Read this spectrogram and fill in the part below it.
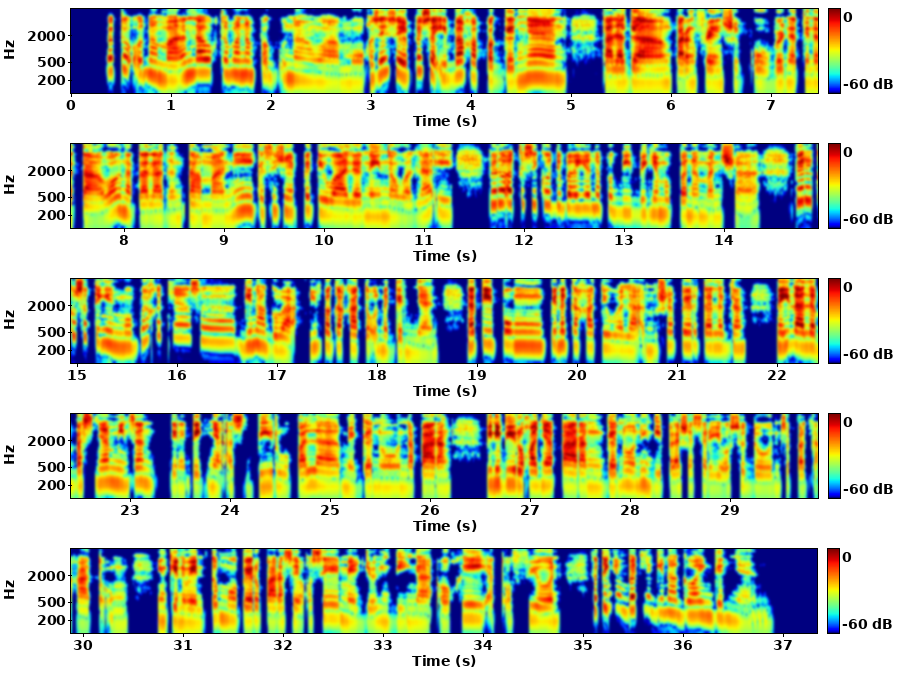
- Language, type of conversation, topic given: Filipino, podcast, Paano nakatutulong ang pagbabahagi ng kuwento sa pagbuo ng tiwala?
- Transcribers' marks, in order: none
